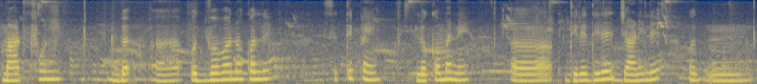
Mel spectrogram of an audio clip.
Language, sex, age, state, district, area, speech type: Odia, female, 18-30, Odisha, Kendrapara, urban, spontaneous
